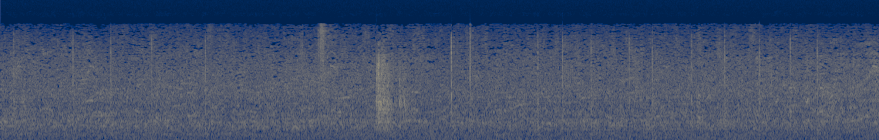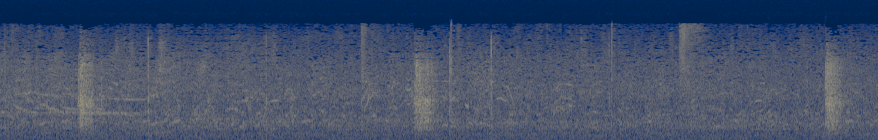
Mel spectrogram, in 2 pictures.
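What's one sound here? A crowd murmurs steadily outdoors.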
